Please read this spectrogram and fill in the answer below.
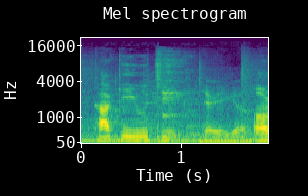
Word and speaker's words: Takeuchi: Oh, I butchered Terry. Could you share with us how to say that correctly? I would say Takeuchi. Takeuchi.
